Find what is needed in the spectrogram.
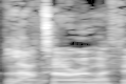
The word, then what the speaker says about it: Lautaro: Lautaro Martinez.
